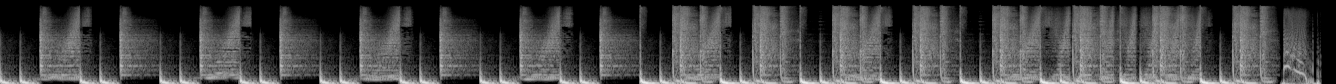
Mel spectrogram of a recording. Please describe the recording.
Short Hip-Hop Song
Great for ads, transitions, intros, or logos! Enjoy!
Made in GarageBand
Ad, Chill, Commercial, Hip-Hop, Intro, Logo, Pop, Rap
